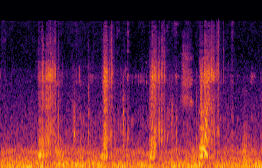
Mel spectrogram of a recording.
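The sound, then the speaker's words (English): Crunchy chewing of tobiko eggs and sea grapes by a woman eating from a plate, about four crisp, wet crunches spaced roughly a second apart over a steady low background hum, with no talking. “And now she puts it in her mouth and she starts crunching it. So listen to it's this. Tobiko eggs and sea grapes.”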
